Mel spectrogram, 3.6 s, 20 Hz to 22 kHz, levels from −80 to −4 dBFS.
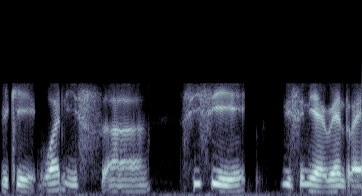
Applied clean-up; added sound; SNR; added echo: neural diffusion model UNIVERSE++.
